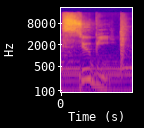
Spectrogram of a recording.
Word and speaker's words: Ksubi: honestly i really like subi uh it's it's spell i don't know if the k is silent i always think it's silent in my head but it's pronounced it's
